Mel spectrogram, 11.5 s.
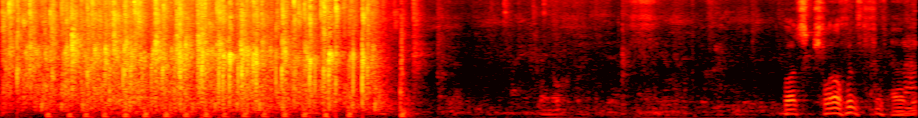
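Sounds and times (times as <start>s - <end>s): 
audience applause: 0.0s - 5.0s
speech: 10.0s - 11.4s.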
